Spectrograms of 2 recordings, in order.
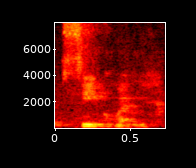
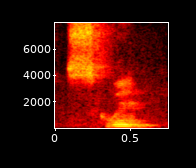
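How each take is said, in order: First: The name is said as spelled, as 'Sequim'. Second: The name is said the local way, as 'Squim'. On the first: This is how people from outside the area say it. "Most people who see it and are, aren't from the area pronounce it Sequim" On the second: This is how people from the area say it. "this is a city in Washington State where we are from"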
